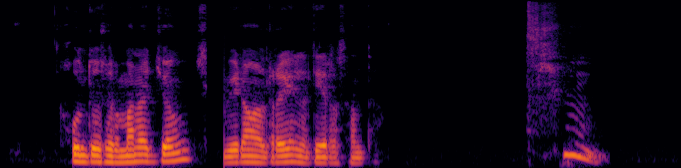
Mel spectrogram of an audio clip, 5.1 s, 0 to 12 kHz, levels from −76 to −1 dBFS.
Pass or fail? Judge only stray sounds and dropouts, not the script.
fail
